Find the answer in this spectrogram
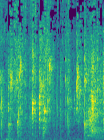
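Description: Metal spoon stirring and scraping wet fritter batter of flour, water and saltfish in a stainless steel saucepan: irregular clinks and scrapes against the pot.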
